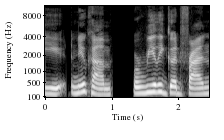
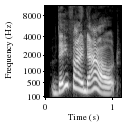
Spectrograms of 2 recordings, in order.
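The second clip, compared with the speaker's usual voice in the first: ordinary talk, nothing marked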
